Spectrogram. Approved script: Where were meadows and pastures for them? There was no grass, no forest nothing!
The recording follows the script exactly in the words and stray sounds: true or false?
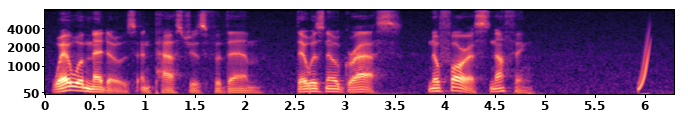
false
